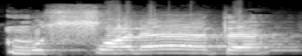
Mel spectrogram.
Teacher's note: میم کو ڈائریکٹ صاد میں ملانا ہے، بیچ میں واو، الف اور پھر لام، ان چاروں لفظوں کو چھوڑ دینا ہے اور صاد کو منہ بھر کے پڑھنا ہے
